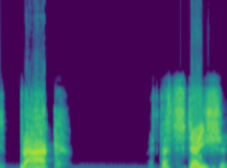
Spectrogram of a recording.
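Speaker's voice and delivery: very loud, high hollered yell. In a game, describing a human voice yelling back at the players, yelling back. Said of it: "you hear the human like yell back at you like".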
